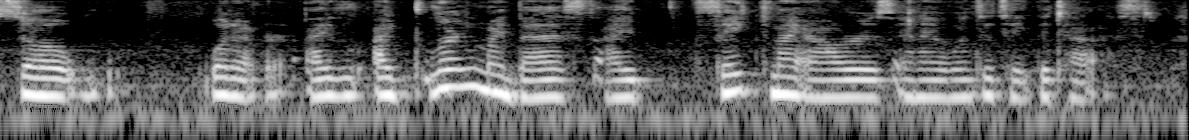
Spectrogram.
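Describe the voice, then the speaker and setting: A woman with an American accent speaks in a fairly low, somewhat breathy voice. Her tone is dark and mellow, with fairly even intonation. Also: moderate pace. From Michigan, US. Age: 20s. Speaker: ASMR streamer. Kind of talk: casual live-stream chat. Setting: live stream. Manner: rambling, distractible chat.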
